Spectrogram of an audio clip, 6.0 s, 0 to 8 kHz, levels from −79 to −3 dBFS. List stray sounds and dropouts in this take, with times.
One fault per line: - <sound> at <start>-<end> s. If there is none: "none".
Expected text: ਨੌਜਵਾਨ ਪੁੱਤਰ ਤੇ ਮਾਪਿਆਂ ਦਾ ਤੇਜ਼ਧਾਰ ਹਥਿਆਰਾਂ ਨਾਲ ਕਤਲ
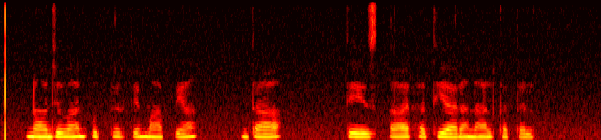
none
